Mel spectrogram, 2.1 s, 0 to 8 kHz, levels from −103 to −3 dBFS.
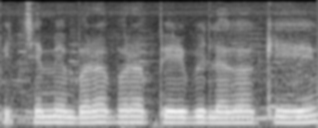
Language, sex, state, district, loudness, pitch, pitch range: Hindi, male, Arunachal Pradesh, Lower Dibang Valley, -13 LUFS, 135 Hz, 130-135 Hz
